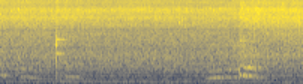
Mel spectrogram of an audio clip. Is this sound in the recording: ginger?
yes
